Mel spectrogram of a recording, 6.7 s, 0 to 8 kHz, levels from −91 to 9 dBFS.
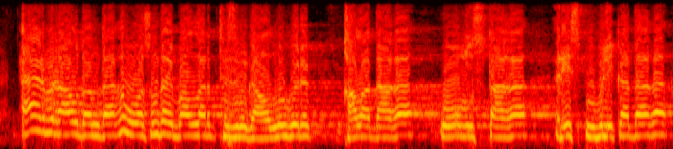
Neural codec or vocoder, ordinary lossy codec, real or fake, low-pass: none; Opus, 32 kbps; real; 7.2 kHz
